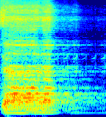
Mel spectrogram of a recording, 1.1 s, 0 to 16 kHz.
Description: Presidential Vox 1.wav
